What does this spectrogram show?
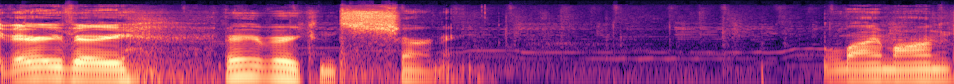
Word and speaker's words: Limon: Limon sounded weird when he said it. That's how it's pronounced.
